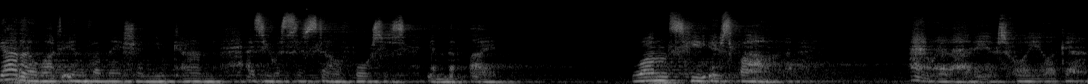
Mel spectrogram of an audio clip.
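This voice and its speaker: A put-on character voice sits at a low-to-middle pitch, with long, frequent pauses. A clear echo is heard. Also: fairly slow pace. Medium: video game. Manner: measured, commanding.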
